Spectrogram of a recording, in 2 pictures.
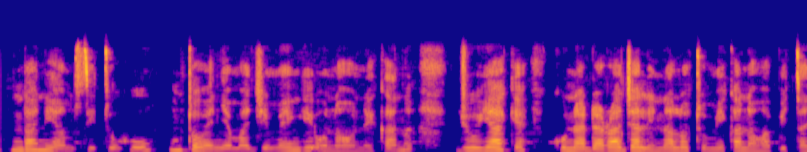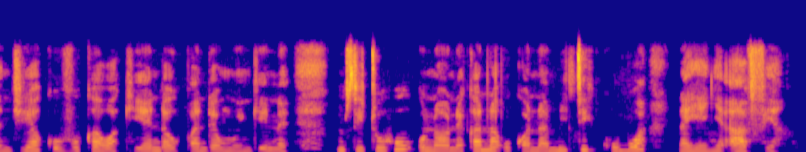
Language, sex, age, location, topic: Swahili, female, 25-35, Nairobi, agriculture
